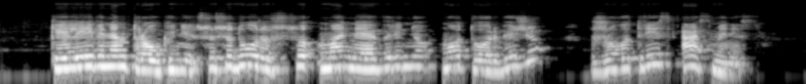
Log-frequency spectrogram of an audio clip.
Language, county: Lithuanian, Tauragė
